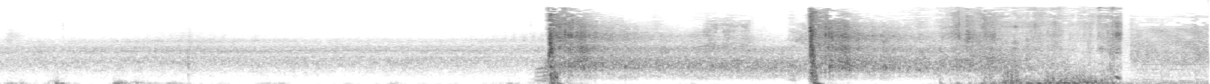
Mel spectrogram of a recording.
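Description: Two handgun shots about a second and a half apart, each a sharp crack trailed by a short echo, then a second or so of loud rough noise that cuts off suddenly.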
